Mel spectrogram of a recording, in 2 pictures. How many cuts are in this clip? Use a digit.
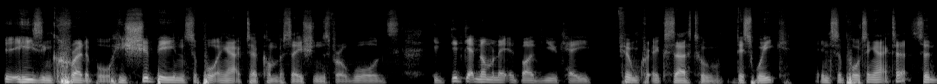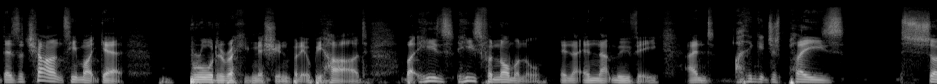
0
